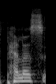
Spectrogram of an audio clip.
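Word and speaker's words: Pvlace: Es gibt in Heilbronn ein, ähm, ein Dude, der, der nennt sich halt Palace, also PV Lace, Palace ähm, ausgesprochen,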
